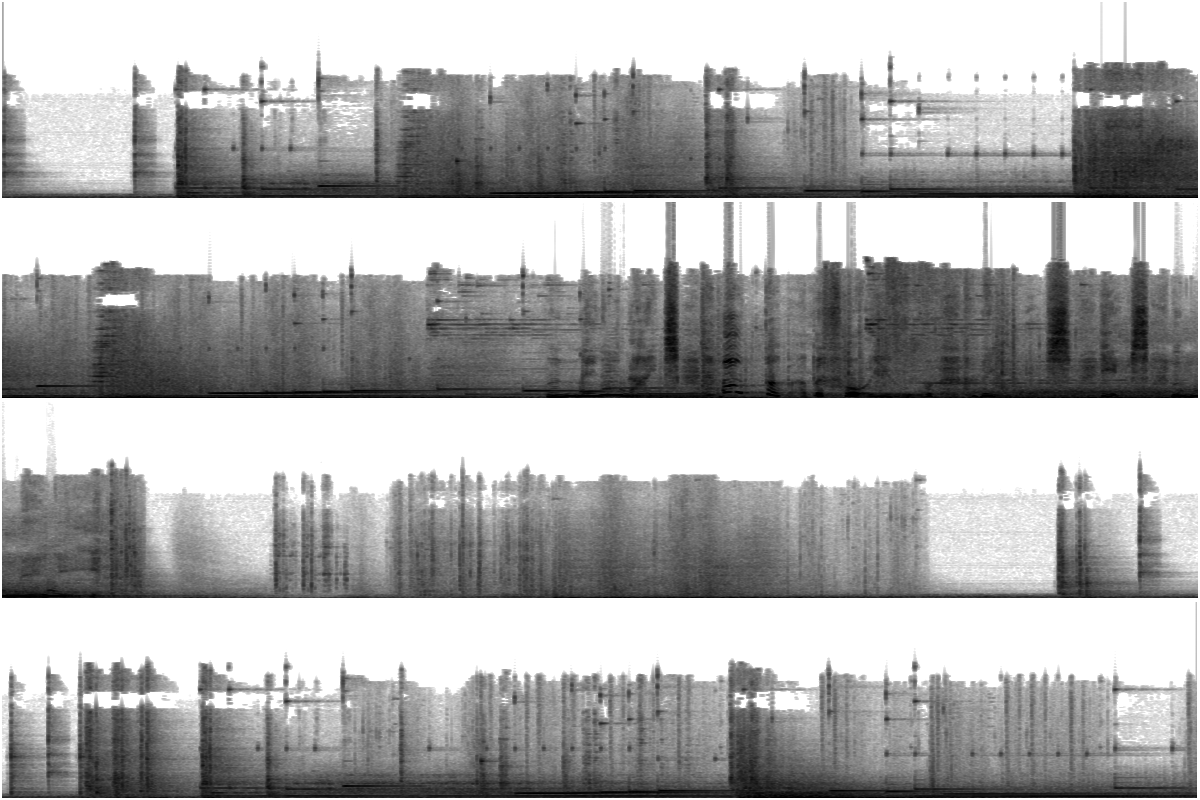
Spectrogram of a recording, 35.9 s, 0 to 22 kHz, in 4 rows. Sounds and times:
Speech: 0:13.1 - 0:18.8.

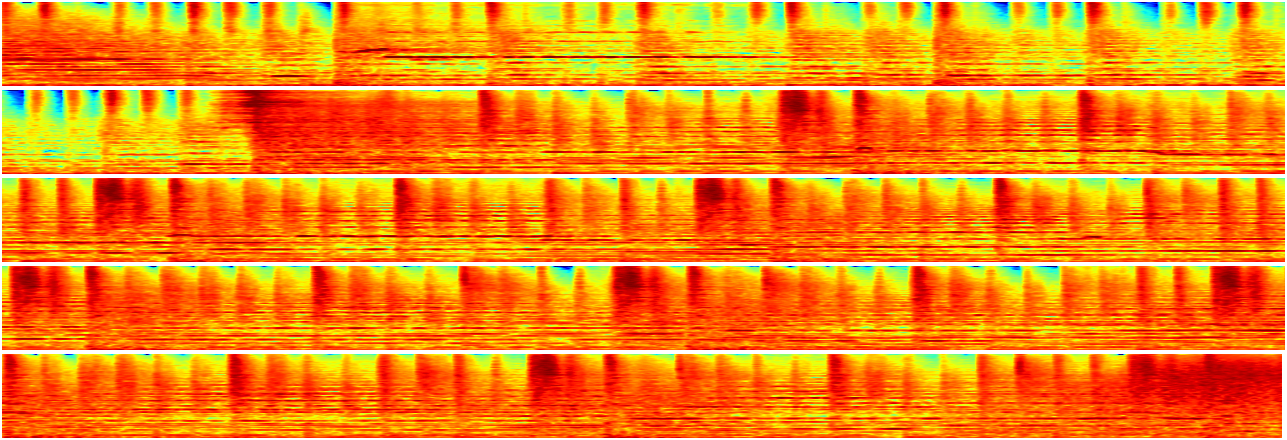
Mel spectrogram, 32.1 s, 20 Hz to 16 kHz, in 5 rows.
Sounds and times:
Music: 0:00.0 - 0:32.0.

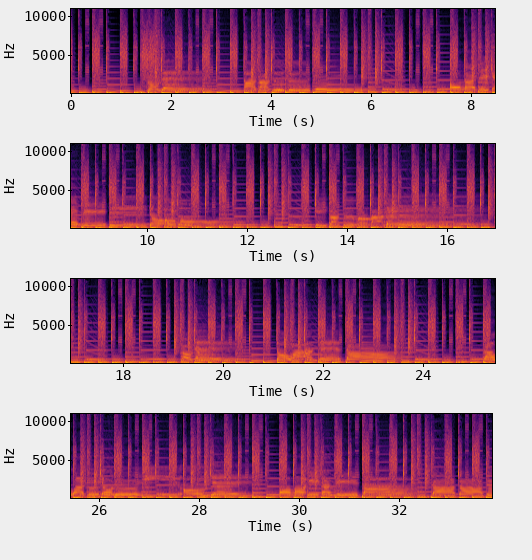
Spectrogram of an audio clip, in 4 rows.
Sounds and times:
Music: 0:00.0 - 0:33.8.

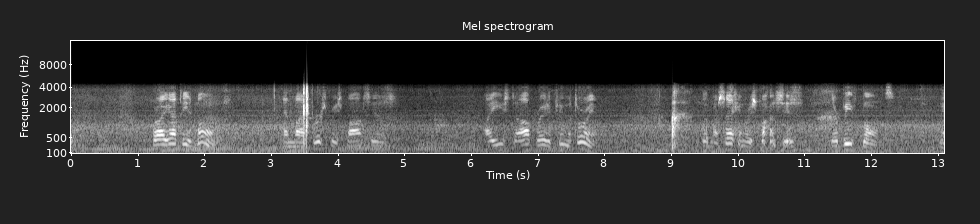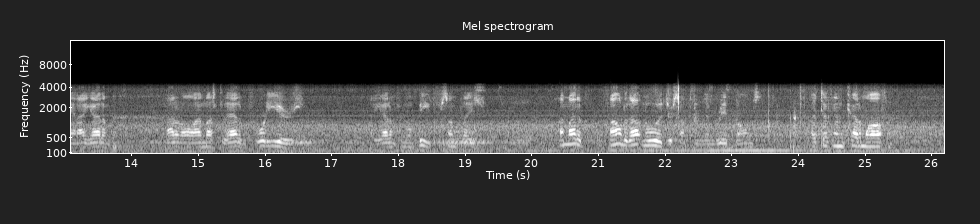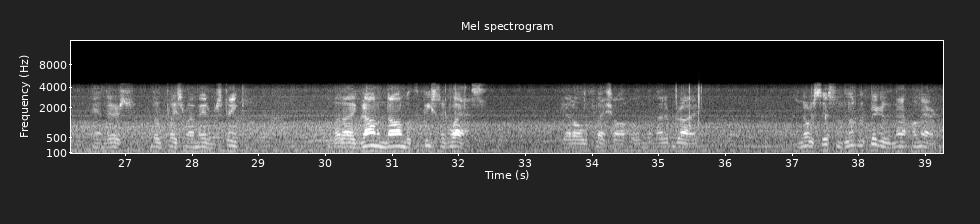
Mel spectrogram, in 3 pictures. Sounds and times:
Outside, urban or manmade: 0:00.0 - 0:39.2
Speech: 0:01.2 - 0:02.4, 0:03.1 - 0:04.9, 0:06.2 - 0:07.9, 0:09.4 - 0:12.4, 0:13.0 - 0:13.7, 0:14.5 - 0:16.7, 0:17.6 - 0:19.3, 0:20.4 - 0:23.5, 0:24.2 - 0:25.4, 0:26.5 - 0:28.8, 0:30.1 - 0:32.4, 0:33.5 - 0:35.6, 0:37.0 - 0:39.2.

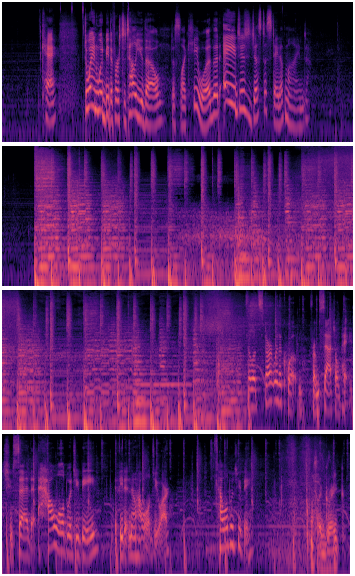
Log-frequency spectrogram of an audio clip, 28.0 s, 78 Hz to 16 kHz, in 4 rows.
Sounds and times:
Speech: 0:00.8 - 0:06.2
Music: 0:07.7 - 0:28.0.

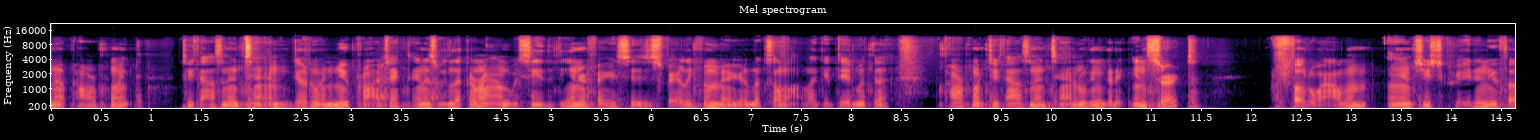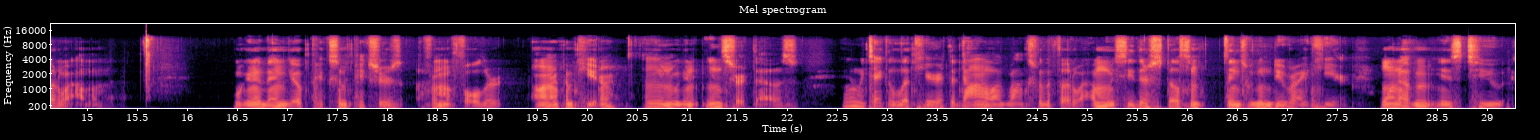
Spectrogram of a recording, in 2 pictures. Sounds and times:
Speech: 0:00.0 - 0:11.6, 0:12.2 - 0:15.3, 0:16.4 - 0:29.2.

